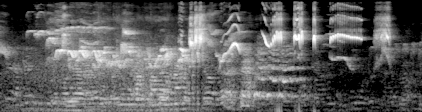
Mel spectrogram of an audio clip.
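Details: Orange-headed thrush singing loudly: a dense, warbling run of high varied notes, then crisp separate whistles and clicks, ending in softer trailing phrases.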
